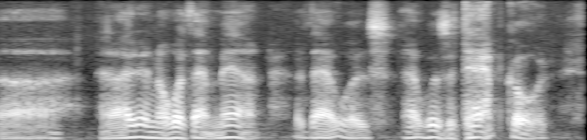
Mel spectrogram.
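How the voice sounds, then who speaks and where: Noticeable background noise is heard while the speaking keeps a moderate pace. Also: man. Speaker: war veteran, former fighter pilot and POW. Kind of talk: interview answer. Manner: hesitant.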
